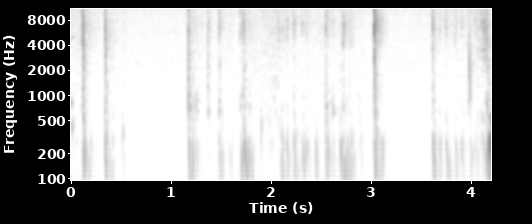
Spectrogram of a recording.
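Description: Faint, scattered computer keyboard keystrokes, a few irregular clicks with gaps between them, over otherwise near-silent room tone.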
